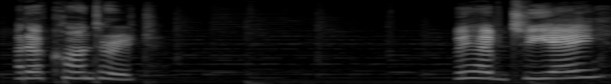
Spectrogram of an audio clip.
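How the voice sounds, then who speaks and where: A woman game streamer giving casual, expressive live commentary, often repeating her phrases. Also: sits high, normal speed, smooth, faint music behind.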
